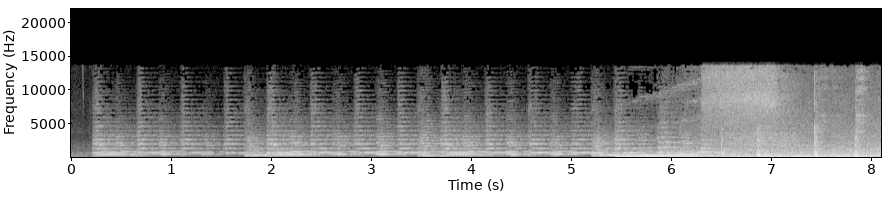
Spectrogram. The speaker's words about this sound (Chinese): 奇怪，我小鹦鹉怎么一直听到火车的声音呢？难道我们家旁边有新铁路，有火车要经过了吗？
